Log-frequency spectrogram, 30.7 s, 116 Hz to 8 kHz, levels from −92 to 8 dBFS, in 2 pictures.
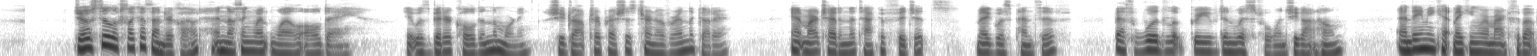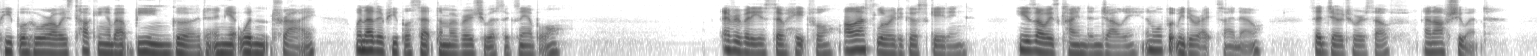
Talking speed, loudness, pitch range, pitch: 205 wpm, -28 LUFS, 140-170 Hz, 150 Hz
